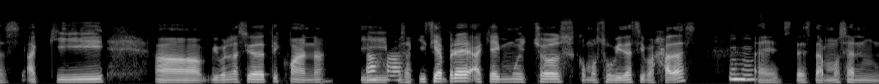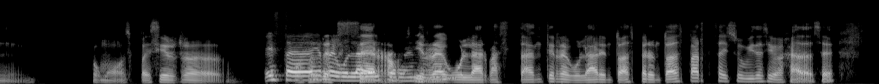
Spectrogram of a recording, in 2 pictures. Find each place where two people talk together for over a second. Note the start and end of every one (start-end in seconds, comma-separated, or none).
11.7-13.3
